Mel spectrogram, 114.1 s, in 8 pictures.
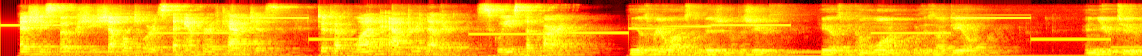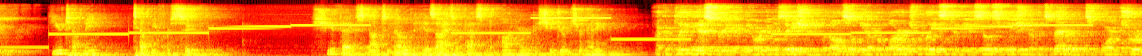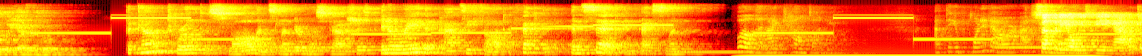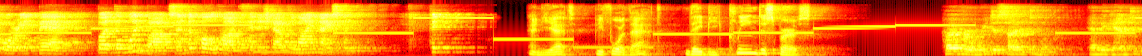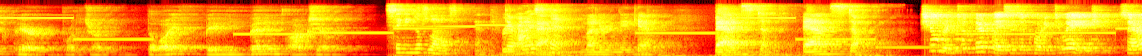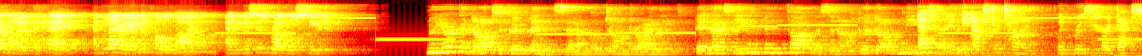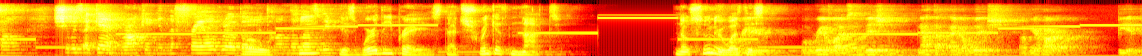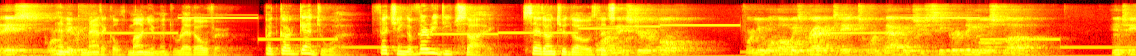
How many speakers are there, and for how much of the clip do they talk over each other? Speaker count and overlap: ten, about 5%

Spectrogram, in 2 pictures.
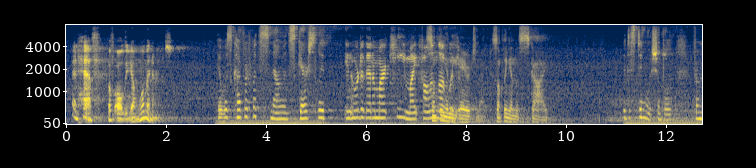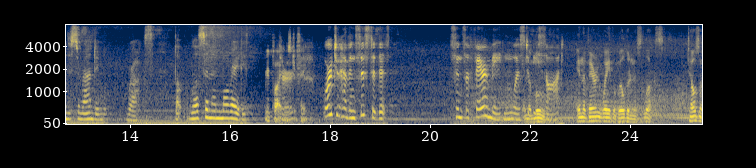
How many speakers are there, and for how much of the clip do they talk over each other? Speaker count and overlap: four, about 10%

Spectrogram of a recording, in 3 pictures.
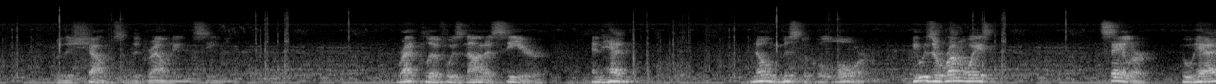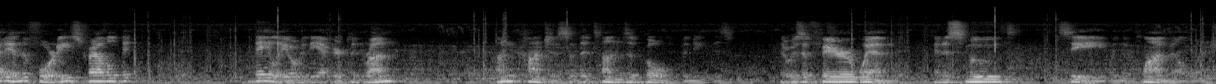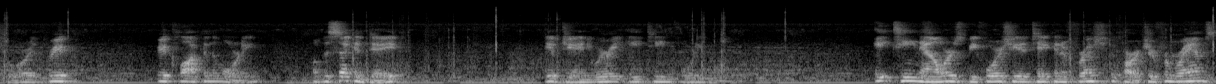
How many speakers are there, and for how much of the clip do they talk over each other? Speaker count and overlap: one, no overlap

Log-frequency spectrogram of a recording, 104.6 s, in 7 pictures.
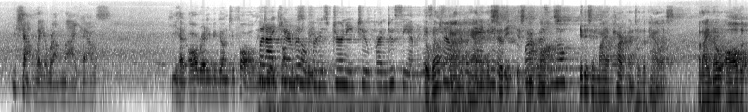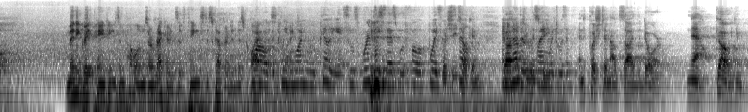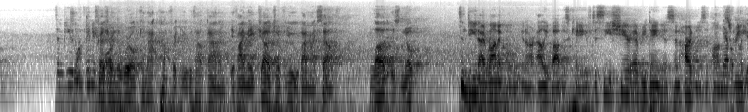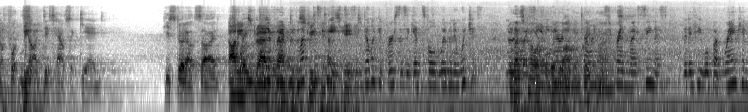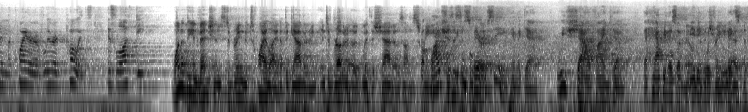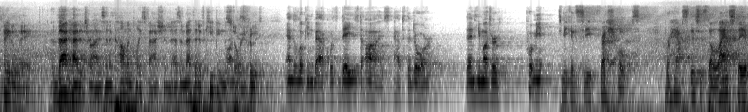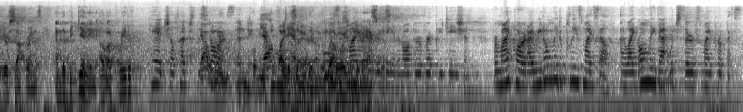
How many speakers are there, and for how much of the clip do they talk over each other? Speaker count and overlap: four, about 24%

